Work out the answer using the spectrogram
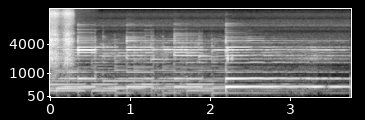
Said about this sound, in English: Yes, this is a dual reverb. There are 2 channels of reverb that you can deploy simultaneously.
